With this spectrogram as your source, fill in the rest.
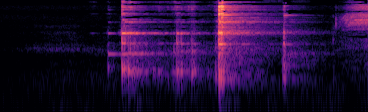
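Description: A small decorative pot for a mantelpiece is handled, giving a few light clinks and knocks, close and fairly quiet, with no talking.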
